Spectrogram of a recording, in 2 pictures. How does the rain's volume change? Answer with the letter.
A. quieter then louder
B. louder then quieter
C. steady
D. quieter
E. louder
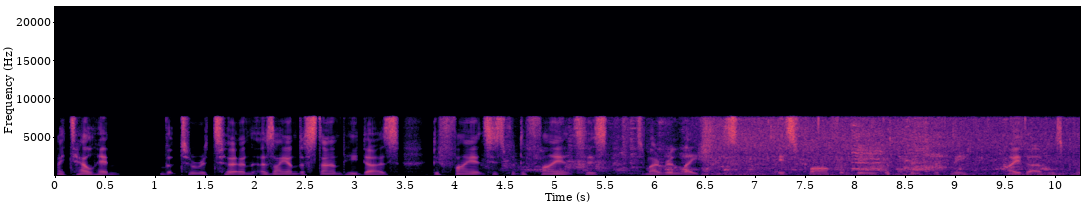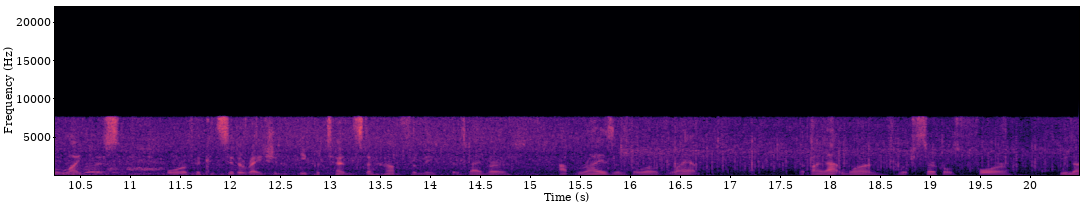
D.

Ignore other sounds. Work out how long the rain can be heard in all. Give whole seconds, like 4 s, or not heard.
14 s.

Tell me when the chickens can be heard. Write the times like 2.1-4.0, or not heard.
4.2-11.3.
